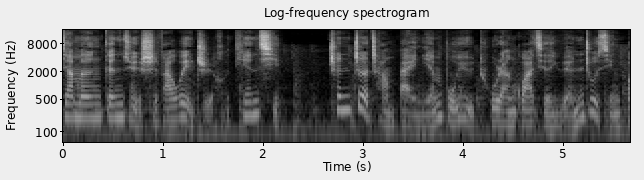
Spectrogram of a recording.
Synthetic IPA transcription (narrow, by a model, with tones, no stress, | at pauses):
t͡ɕja˥mə˥˩nkə˥nt͡ɕy˥˧ʂɻ̩˥˩fa˥we˥˩ɪʈ͡ʂɻ̩˨˩xɤ˧˥t̪ʰjɛ˥nt͡ɕʰi˥˩ | ʈ͡ʂʰə˥ŋʈ͡ʂɤ˥˩ʈ͡ʂʰɑ˨˩˦ŋpa˨˩ɪnjɛ˧˥npu˧˥y˥˩t̪ʰu˥ɻa˧˥nkwa˥t͡ɕʰi˨˧˩d̪ə˧˩ɥɛ˧˥nʈ͡ʂu˥˩ɕi˧˥ŋkʰwa˥˩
